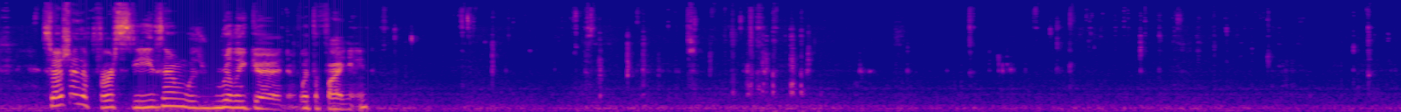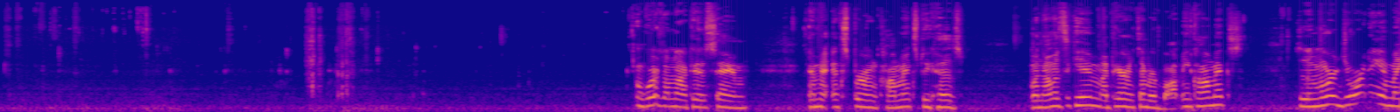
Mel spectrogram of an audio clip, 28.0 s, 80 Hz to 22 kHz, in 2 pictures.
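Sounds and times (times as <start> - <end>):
person chewing: 3.8 - 19.1.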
